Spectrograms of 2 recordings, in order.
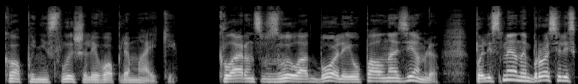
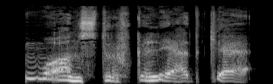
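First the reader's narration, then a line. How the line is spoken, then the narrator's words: Strained, forced out. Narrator (Russian): выдавил Кларенс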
